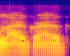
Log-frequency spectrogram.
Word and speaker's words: Moog Rogue: uh yeah absolutely um it's called the mogrog because it rhymes um anything i'm doing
